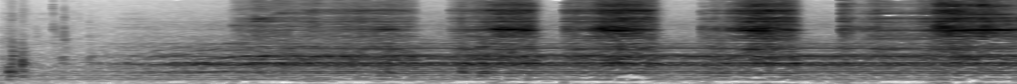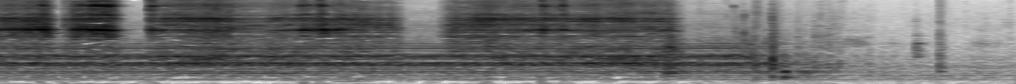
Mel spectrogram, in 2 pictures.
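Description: A wood lathe spins up and runs while a turning gouge cuts the spinning workpiece in a series of short passes, heard as a scraping noise over the motor's steady hum. The lathe runs down and stops about a second before the end.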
